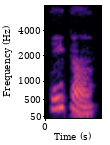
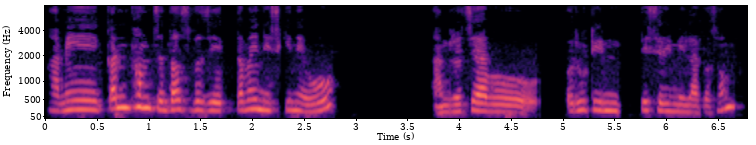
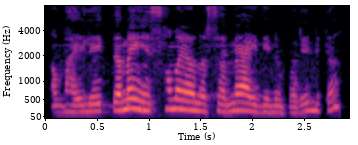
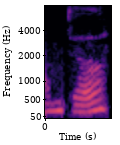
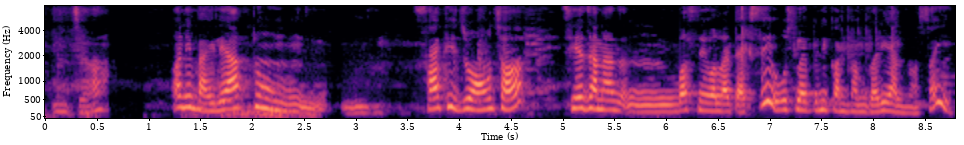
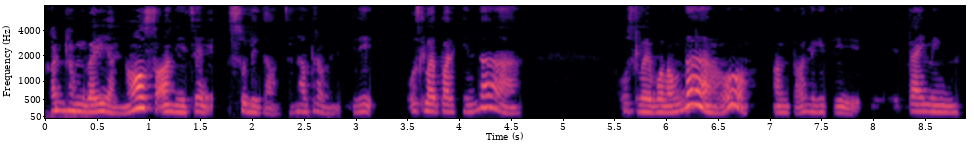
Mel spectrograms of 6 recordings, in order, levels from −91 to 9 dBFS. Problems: none marked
